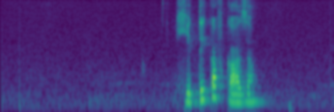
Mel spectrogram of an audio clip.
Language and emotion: Russian, neutral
